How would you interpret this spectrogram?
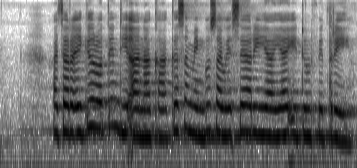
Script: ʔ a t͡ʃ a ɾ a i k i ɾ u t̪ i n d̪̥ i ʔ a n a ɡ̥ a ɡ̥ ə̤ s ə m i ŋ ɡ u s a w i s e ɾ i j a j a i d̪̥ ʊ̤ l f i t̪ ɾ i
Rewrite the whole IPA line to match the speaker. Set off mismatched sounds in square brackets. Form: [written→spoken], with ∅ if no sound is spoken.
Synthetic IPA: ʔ a t͡ʃ a ɾ a i k i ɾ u t̪ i n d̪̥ i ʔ a n a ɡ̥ a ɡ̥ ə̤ s ə m i ŋ ɡ u s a w i s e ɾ i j a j a i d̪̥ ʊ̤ l f i t̪ ɾ i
